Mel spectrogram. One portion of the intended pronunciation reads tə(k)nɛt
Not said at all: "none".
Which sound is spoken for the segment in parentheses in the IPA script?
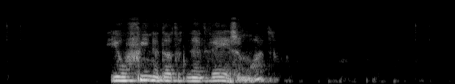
t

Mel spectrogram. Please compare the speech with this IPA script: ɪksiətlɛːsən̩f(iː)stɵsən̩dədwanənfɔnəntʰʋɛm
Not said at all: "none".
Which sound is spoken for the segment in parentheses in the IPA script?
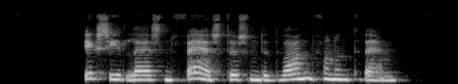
ɛː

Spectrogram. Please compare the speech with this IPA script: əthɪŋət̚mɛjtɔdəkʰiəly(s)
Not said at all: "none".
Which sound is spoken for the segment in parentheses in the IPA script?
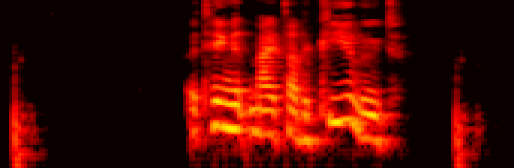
t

